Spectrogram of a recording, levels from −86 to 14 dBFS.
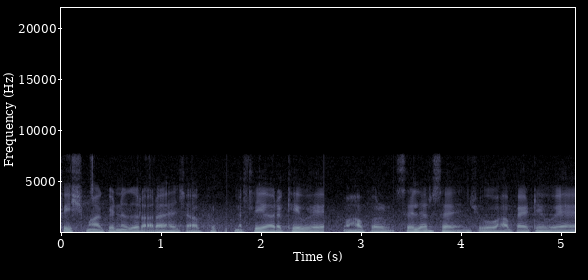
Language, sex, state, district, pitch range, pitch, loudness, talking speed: Hindi, male, Bihar, Madhepura, 95-105 Hz, 95 Hz, -32 LUFS, 255 wpm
